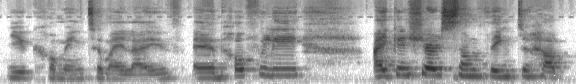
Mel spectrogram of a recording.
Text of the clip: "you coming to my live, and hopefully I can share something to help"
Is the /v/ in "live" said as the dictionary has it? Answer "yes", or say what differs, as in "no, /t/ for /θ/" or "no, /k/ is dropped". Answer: no, /f/ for /v/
